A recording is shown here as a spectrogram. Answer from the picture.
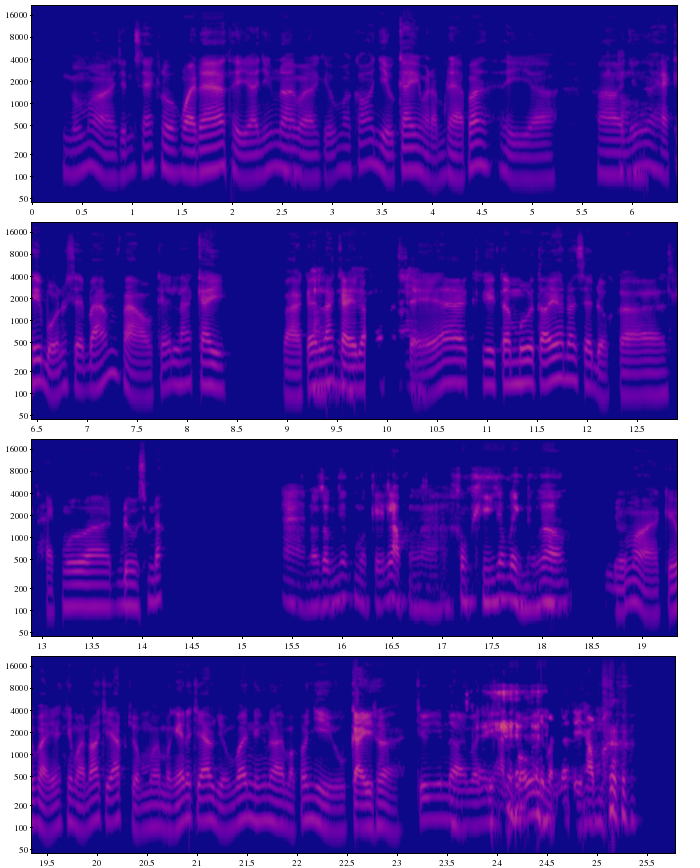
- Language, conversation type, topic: Vietnamese, unstructured, Bạn nghĩ gì về tình trạng ô nhiễm không khí hiện nay?
- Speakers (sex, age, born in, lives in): male, 25-29, Vietnam, United States; male, 25-29, Vietnam, Vietnam
- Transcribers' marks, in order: tapping; laugh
